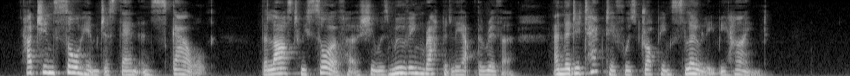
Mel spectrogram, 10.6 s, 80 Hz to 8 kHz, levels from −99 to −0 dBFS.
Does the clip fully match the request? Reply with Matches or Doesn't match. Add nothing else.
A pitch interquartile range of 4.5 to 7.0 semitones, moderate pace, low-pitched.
Doesn't match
